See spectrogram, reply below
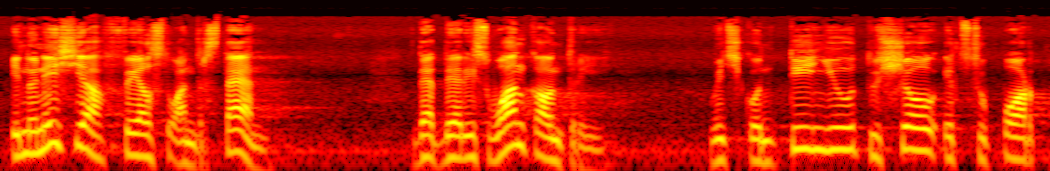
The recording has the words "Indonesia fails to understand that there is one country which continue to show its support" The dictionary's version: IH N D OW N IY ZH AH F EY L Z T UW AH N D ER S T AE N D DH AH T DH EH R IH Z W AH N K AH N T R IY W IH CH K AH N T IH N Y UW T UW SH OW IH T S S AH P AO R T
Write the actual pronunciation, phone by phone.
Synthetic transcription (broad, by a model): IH N D OW N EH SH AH F EY L S T UW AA N D ER S T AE N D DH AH T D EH R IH S W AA N K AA N T R IY W IH CH K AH N T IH N Y UW T UW SH OW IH T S S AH P AO R T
